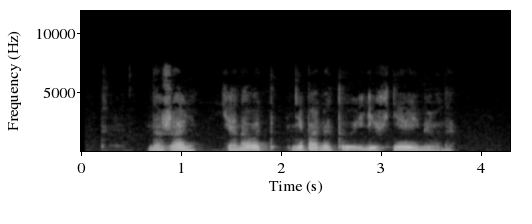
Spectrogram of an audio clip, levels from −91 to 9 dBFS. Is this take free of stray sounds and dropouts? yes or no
yes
